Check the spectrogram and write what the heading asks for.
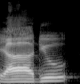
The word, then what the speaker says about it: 야류: 분포돼 있는데 요 낙동강을 중심으로 해서 이 동쪽은 야류, 들판에서 노는 들노름이다 해서 야류, 한자로는 유예요. 야유인데 그 부르는 분들이 그러니까 동네 야류나 수영 야류 하는 분들이 류로 발음을 해요.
